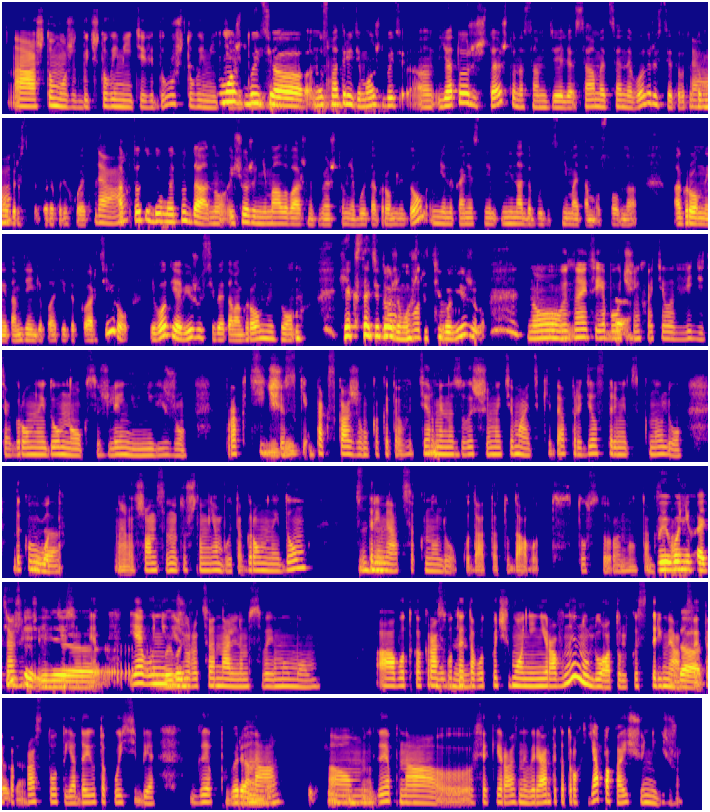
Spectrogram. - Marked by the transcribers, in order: tapping; laughing while speaking: "Я, кстати, тоже, может быть, его вижу"; grunt
- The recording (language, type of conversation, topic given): Russian, unstructured, Как ты видишь свою жизнь через десять лет?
